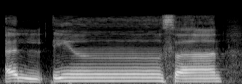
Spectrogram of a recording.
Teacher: لما تقول الإنسان كيف تنتقل من الهمزة إلى مخرج السين مع غنة من الأنف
